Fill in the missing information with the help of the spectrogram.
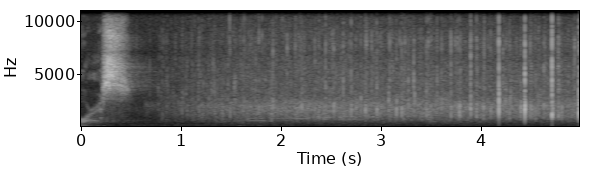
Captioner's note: audience applauding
